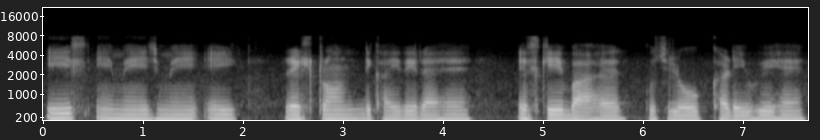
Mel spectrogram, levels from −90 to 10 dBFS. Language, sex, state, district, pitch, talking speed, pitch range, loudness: Hindi, male, Rajasthan, Jaipur, 145 Hz, 125 wpm, 140-150 Hz, -18 LUFS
